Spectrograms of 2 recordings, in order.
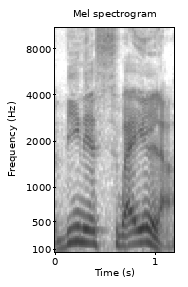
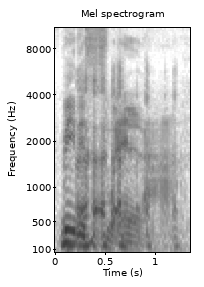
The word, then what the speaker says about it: Venezuela: Yeah, Venezuela. That's how you got to say it. ¿Cómo se dice Venezuela? Venezuela.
